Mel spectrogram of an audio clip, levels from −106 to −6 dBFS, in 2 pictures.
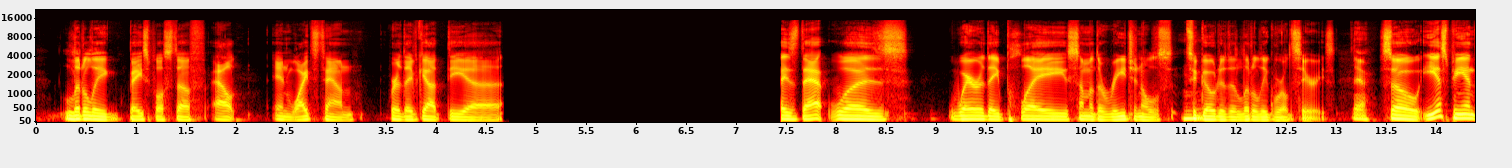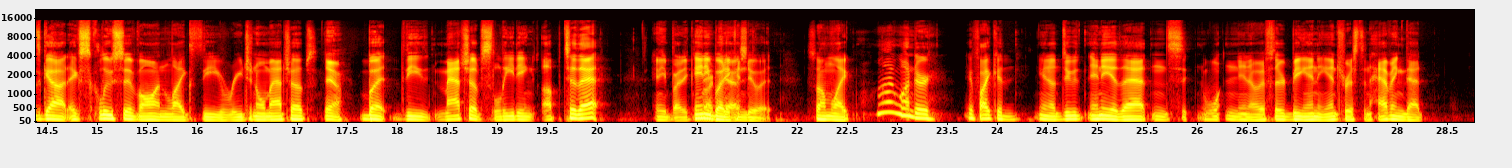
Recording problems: audio cutting out; at 4.5 s for 3 s

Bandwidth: 14.5 kHz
